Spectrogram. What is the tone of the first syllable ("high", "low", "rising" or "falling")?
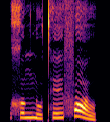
high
